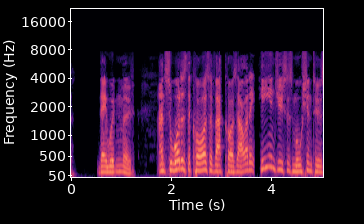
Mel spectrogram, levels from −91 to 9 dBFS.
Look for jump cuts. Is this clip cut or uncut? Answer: cut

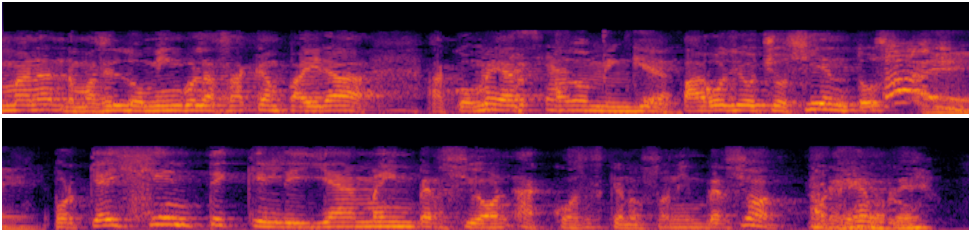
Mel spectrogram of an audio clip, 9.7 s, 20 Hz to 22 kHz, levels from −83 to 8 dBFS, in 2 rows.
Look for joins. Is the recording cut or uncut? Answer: cut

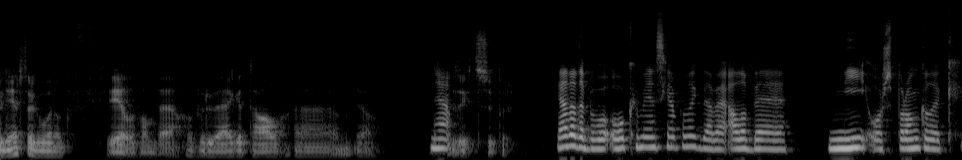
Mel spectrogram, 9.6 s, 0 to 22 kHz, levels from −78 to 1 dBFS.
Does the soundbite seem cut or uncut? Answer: uncut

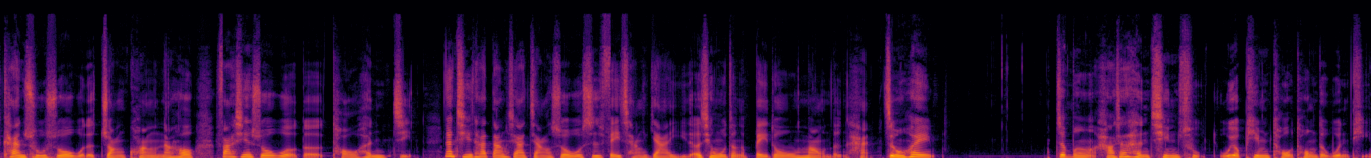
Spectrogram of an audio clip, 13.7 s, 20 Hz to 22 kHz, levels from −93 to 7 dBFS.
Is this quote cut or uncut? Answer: cut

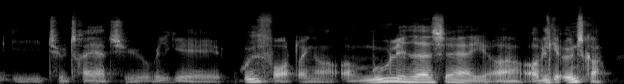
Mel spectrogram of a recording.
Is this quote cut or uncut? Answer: uncut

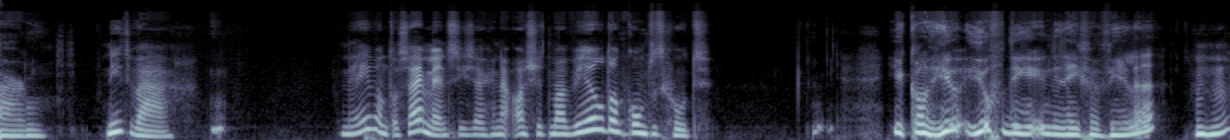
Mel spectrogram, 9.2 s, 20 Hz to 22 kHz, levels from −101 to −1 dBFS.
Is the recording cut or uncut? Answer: uncut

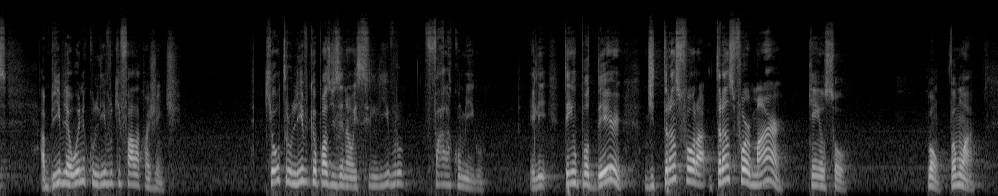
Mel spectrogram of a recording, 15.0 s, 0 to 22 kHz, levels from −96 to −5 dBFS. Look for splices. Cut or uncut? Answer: cut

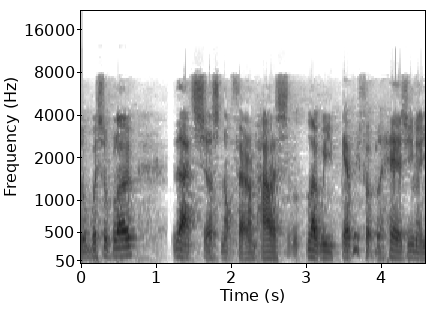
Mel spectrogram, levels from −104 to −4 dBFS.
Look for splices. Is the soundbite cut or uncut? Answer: cut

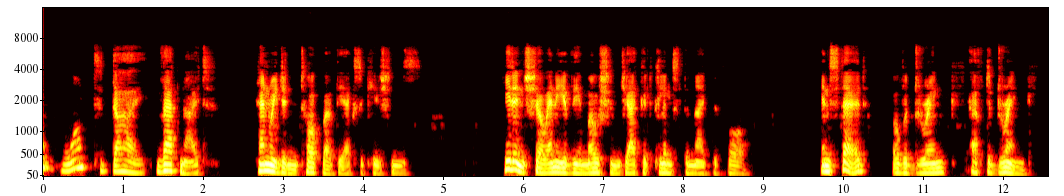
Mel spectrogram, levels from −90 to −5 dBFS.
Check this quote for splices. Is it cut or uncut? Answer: cut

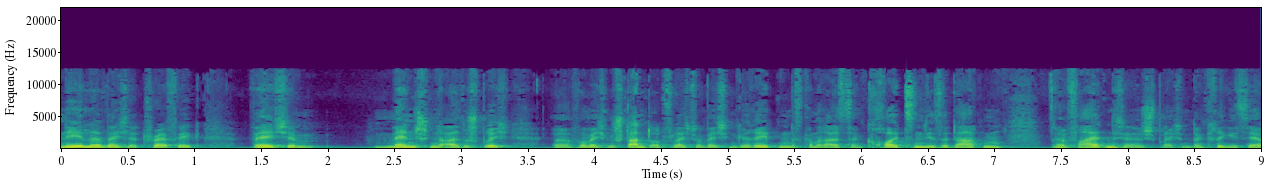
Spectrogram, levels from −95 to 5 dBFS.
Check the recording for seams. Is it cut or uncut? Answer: uncut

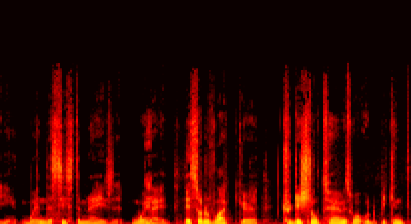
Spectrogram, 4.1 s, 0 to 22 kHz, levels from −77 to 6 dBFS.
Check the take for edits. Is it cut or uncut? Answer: cut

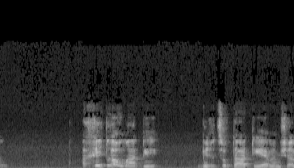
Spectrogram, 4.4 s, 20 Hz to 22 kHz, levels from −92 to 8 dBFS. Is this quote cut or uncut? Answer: cut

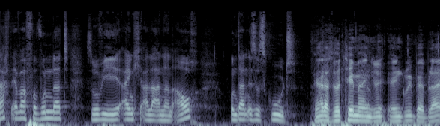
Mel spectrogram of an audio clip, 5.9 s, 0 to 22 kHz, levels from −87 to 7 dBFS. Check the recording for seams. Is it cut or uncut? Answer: cut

